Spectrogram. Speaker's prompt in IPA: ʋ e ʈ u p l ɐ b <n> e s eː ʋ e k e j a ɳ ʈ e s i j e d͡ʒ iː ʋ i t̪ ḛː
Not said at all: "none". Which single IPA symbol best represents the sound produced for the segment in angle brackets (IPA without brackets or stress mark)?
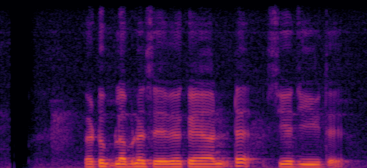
n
